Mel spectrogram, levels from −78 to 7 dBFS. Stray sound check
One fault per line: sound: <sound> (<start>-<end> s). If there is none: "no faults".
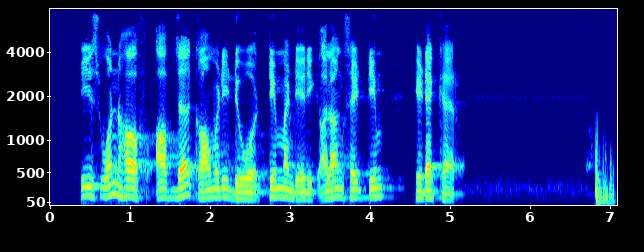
no faults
